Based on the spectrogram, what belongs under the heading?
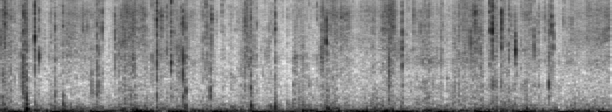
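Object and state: Cardboard packaging shreds.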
